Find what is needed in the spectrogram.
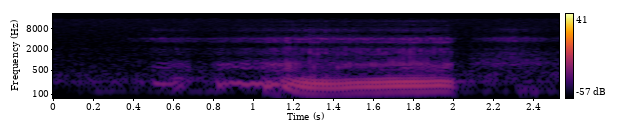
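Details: Sleeper called 'w' making a variety of snore noises: a single low, fluttering snore building over about a second, then quiet; snoring.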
